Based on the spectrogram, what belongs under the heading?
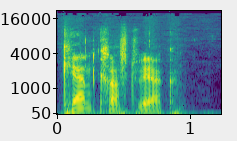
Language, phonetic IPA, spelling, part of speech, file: German, [ˈkɛʁnkʁaftˌvɛʁk], Kernkraftwerk, noun, De-Kernkraftwerk.ogg
- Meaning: nuclear power plant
